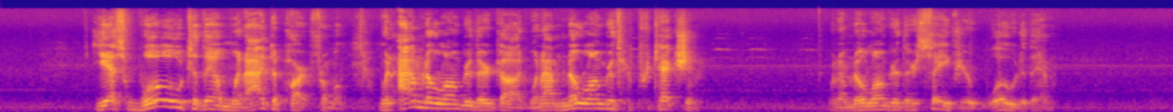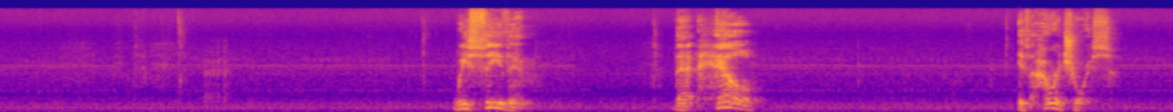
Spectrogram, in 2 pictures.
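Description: An older man talks calmly and with animation, close by, with pauses.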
